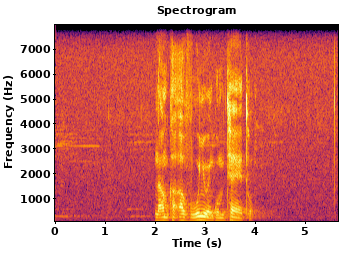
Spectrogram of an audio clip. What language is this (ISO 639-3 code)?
nbl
